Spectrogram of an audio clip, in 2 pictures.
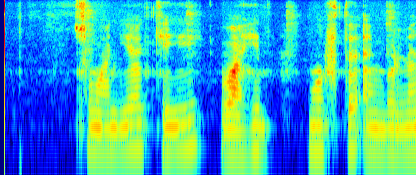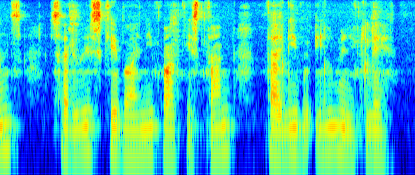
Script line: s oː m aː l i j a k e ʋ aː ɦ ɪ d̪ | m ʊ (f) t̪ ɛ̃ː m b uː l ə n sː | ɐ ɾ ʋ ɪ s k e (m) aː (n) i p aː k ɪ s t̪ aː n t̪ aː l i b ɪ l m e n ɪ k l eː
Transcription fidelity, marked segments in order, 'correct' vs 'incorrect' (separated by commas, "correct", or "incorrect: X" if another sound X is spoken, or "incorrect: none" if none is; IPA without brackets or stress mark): correct, incorrect: b, correct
